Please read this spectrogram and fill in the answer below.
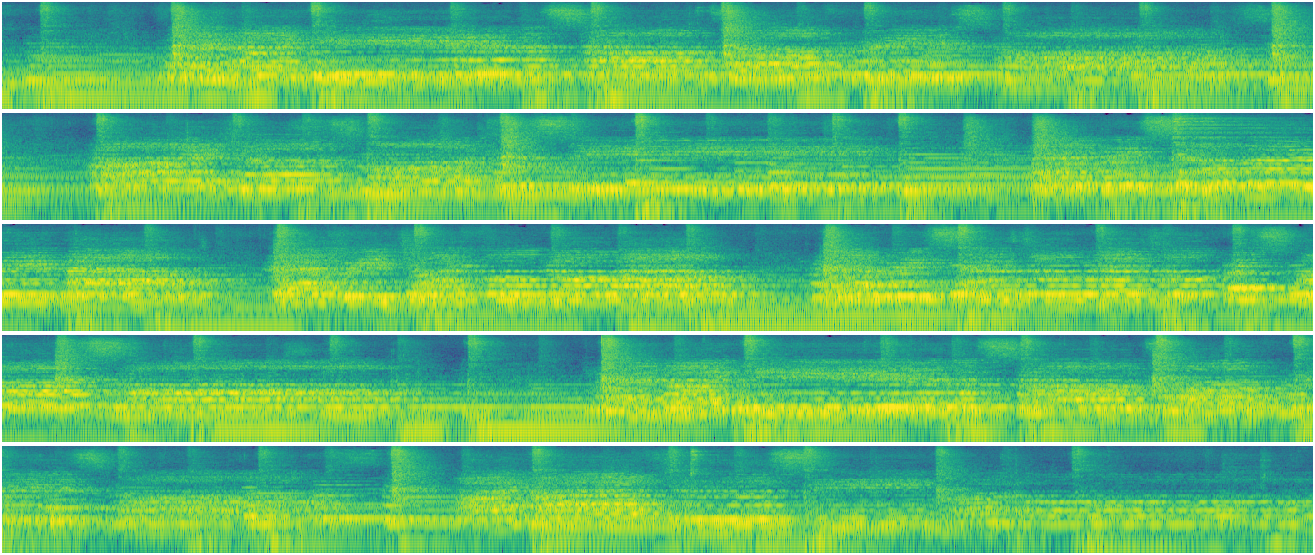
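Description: Mixed choir of men and women singing in harmony, with a band's bass line and drum beat underneath.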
